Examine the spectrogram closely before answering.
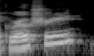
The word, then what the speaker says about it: grocery: One thing to watch out for is you don't really necessarily need to say grocery. We tend to reduce this and go right from our S or SH sound to our R sound. So grocery store, first syllable stress, or grocery store. So you don't want grocery or grocery, but rather grocery.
